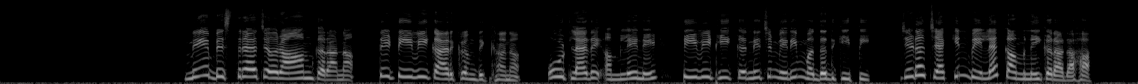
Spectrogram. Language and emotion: Dogri, happy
